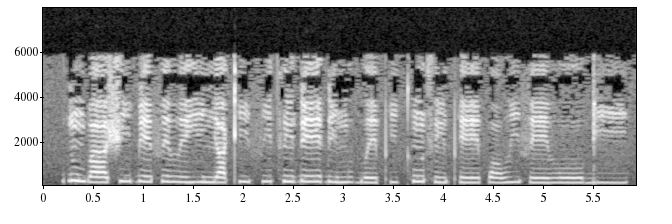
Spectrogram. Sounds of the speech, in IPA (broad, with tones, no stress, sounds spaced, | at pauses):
ɗ ũ˦ b aː˨ ʃ i˦ ɓ e˦ f ɪ˦ β ɪ˨ j i˨ ɲ a˨ kʰ i˦˨ f i˦ t͡s ĩ˦ ɗ eː˦ ɗ i˨ m u˨ ɡʷ eː˨ pʰ i˨ kʰ ũ˦ s ĩ˨ pʰ eː˨ p ɔ˨ β i˦ f eː˨ β oː˨ ɡ iː˨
